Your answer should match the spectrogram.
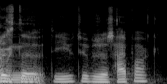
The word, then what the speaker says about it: hypoc: Is just hypoc?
